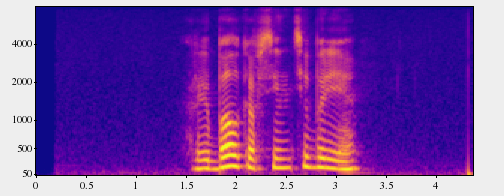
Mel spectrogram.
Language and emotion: Russian, neutral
